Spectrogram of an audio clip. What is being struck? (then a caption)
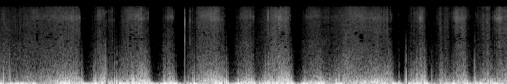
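Synthetic fur microphone windscreen. Long acrylic nails and fingertips scratch a fluffy grey and white synthetic fur windscreen covering a microphone. The result is a dense, deep, muffled rumbling rustle that sounds almost like wind buffeting, broken by brief dips in level.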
